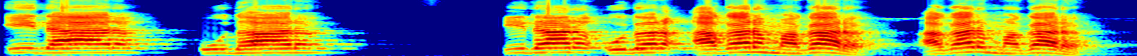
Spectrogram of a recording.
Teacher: केवल मुंह से बोले जाने वर्ण या ध्वनि को निरनुनासिक कहते हैं।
